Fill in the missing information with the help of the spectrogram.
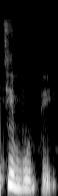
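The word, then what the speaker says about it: Djibouti: डी से बनता है जिबूती डी से जिबूती आपको लगेगा जी जे होना चाहिए लेकिन जिबूती की जो स्पेलिंग है वो है डी जे आई बी ओ यू टी आई तो ये है जिबूती तो इस तरह आप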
